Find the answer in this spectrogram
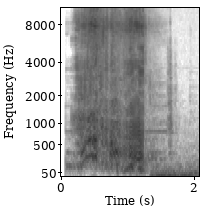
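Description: Zipper of a black hard-shell zip case being pulled along in one run lasting about a second, followed by a faint click.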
